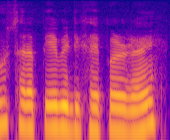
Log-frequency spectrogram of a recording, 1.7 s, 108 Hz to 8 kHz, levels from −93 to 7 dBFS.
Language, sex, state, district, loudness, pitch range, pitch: Hindi, male, Arunachal Pradesh, Longding, -14 LUFS, 145-160 Hz, 155 Hz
